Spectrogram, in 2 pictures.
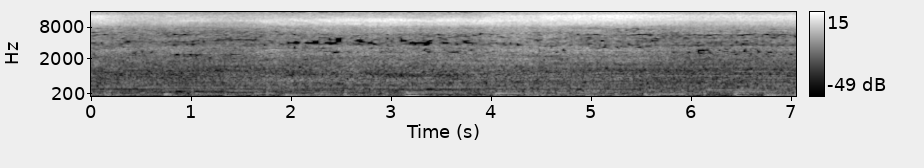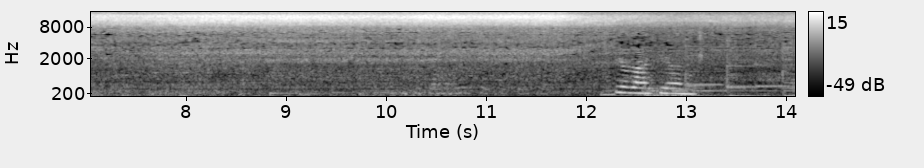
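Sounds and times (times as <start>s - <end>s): hair dryer blowing: 0.0s - 14.0s.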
